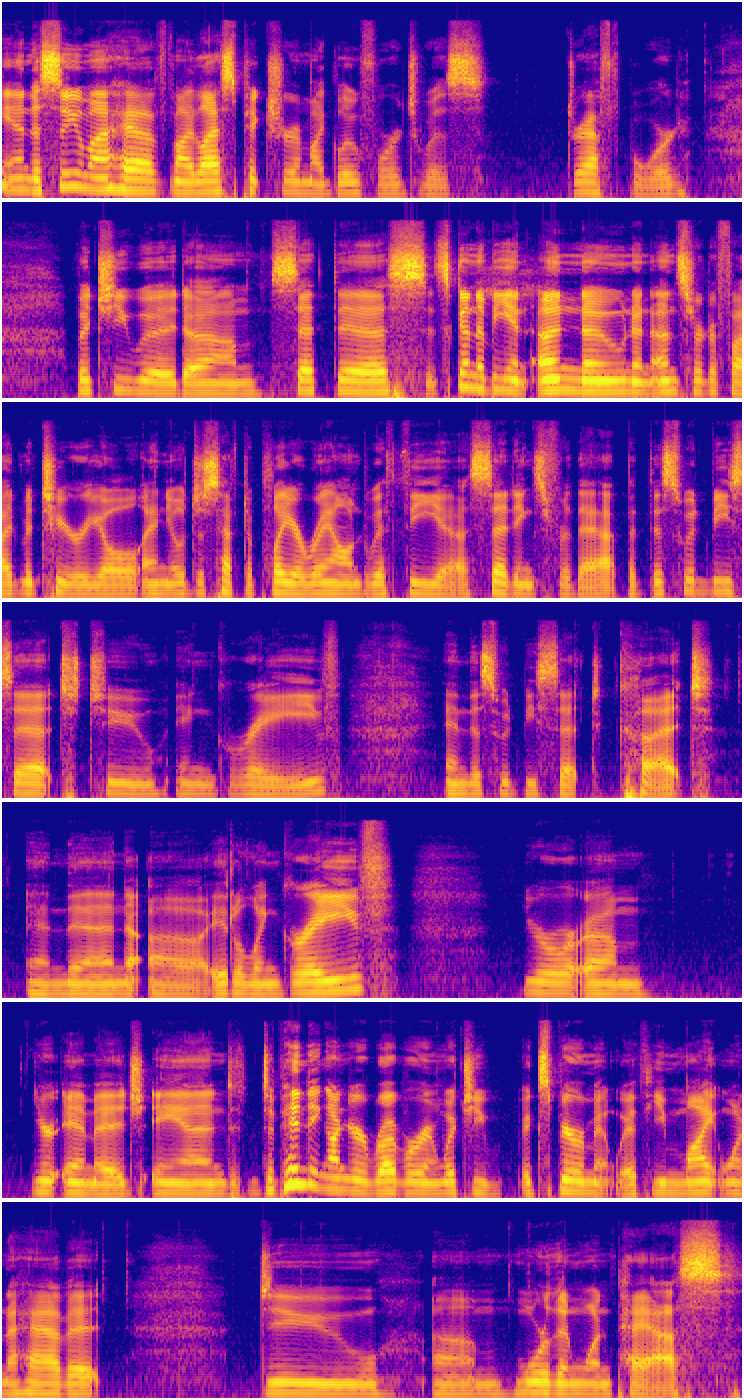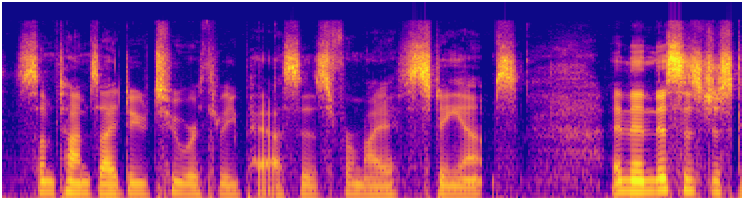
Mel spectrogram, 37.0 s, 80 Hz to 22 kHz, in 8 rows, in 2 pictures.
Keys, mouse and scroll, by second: 1.1-1.7 scroll down 1, 1.7 scroll up 1, 2.3-2.8 scroll down 1, 2.8-3.3 scroll up 1, 3.9 click, 12.7 click, 15.2 click, 17.4 click, 26.0 click.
